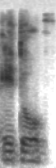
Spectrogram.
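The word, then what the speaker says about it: 江戸: Kanji, ini bacanya Edo.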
